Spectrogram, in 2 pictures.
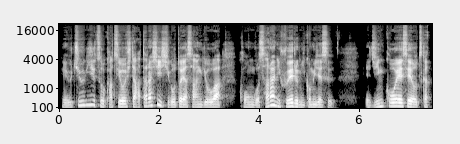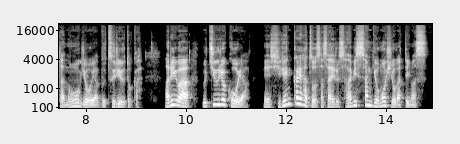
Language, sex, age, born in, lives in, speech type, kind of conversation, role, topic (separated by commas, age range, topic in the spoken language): Japanese, male, 55-59, Japan, Japan, read, expert-assistant, expert, 宇宙探査は私たちの社会や価値観にどんな影響を与えていると思いますか？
